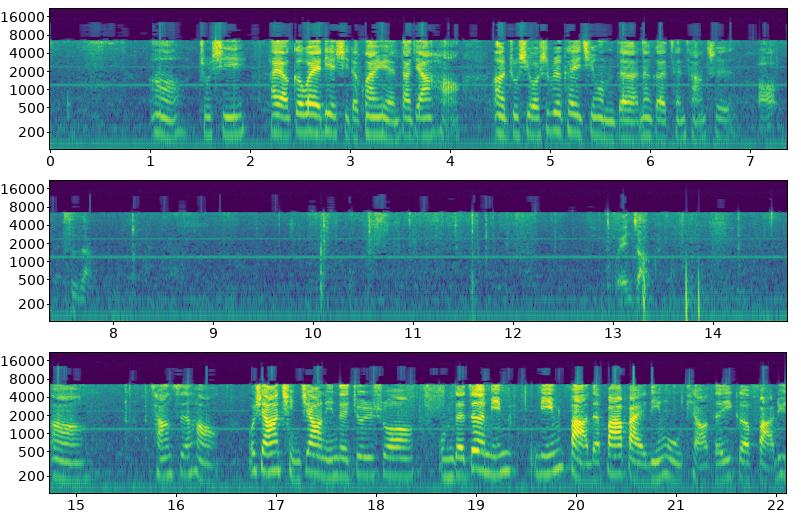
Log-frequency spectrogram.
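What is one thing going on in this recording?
A middle-aged woman speaks steadily into a microphone.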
